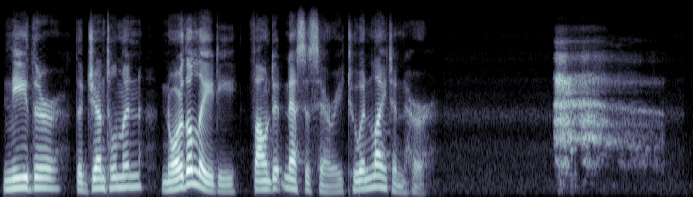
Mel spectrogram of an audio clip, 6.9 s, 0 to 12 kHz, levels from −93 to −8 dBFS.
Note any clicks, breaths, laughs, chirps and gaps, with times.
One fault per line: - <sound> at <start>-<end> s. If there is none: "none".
- sigh at 5.5-6.7 s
